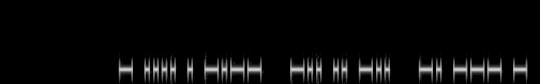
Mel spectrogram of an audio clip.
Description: Morse code, heard as a keyed tone, about 28 wpm, 700 Hz. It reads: THEY DID NOT
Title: Sentences from Top 1000 Words - Review Part 1 - 28wpm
